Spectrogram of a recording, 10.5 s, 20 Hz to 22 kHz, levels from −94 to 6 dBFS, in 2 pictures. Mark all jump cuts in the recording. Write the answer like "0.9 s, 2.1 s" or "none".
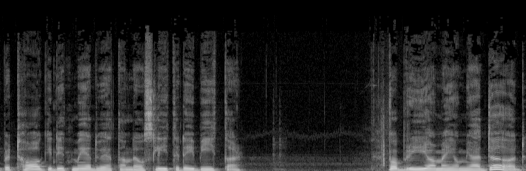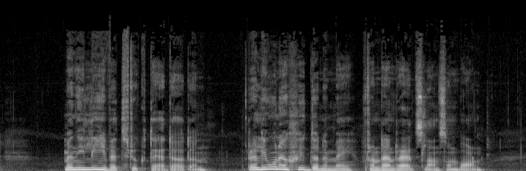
7.6 s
